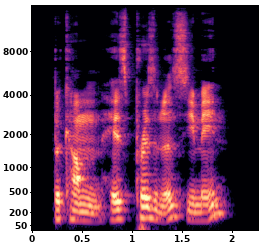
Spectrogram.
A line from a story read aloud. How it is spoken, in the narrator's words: Solcross said sullenly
